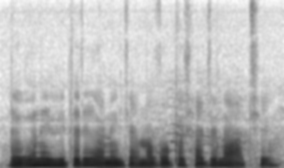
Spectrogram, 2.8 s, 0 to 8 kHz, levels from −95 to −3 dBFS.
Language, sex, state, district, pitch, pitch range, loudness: Bengali, male, West Bengal, Cooch Behar, 140 Hz, 130-145 Hz, -14 LUFS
